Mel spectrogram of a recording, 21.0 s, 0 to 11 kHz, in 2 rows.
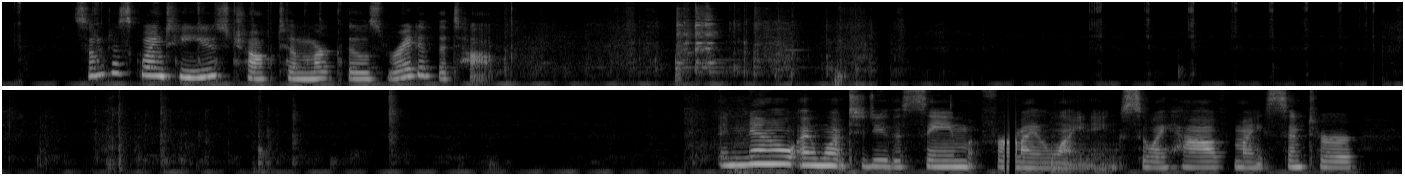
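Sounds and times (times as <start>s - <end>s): chalk marker ticking and scratching: 0.6s - 2.8s.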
